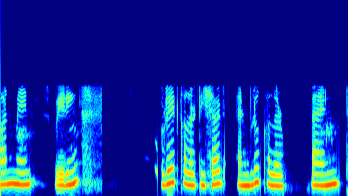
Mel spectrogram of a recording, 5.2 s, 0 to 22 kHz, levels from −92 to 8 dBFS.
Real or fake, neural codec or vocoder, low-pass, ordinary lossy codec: real; none; 3.6 kHz; none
